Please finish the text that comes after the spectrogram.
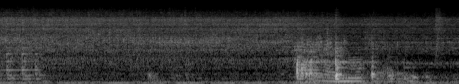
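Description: Hamburger patties fry with a steady, moderate sizzle, then a few clattering knocks and scrapes of a spatula against the pan near the end.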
